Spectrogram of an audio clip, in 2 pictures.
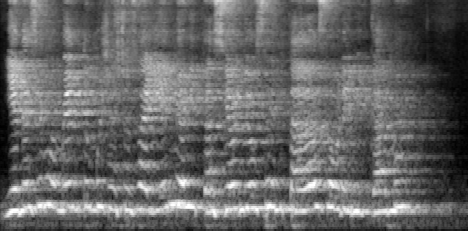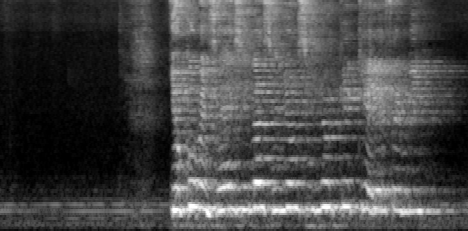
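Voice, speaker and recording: Young woman, high voice, giving an earnest testimony to youth, recorded far off in a booming hall. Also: steady tone, dark tone, soft background music. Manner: earnest, addresses listeners directly, often halting and repeating words. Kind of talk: emotional spoken testimony to a youth group.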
